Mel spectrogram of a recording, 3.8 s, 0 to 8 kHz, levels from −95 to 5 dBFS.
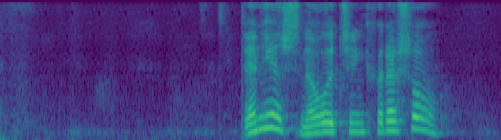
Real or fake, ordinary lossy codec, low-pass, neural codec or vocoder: fake; none; none; codec, 16 kHz, 1.1 kbps, Voila-Tokenizer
